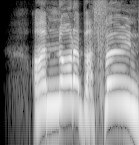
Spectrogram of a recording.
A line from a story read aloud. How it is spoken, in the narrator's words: snapped Constable Pike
